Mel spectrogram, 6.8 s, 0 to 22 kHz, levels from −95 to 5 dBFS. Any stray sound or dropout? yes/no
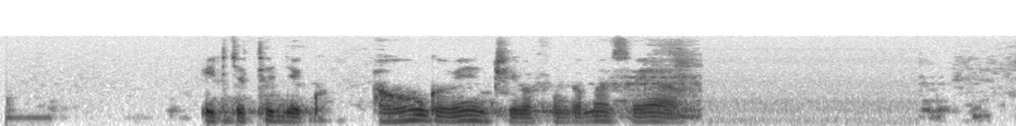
no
